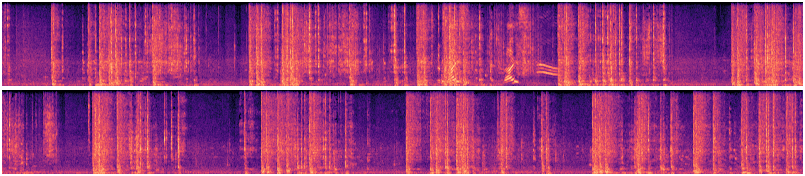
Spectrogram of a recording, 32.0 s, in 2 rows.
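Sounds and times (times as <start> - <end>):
fireworks bursting: 0.0 - 32.0.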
